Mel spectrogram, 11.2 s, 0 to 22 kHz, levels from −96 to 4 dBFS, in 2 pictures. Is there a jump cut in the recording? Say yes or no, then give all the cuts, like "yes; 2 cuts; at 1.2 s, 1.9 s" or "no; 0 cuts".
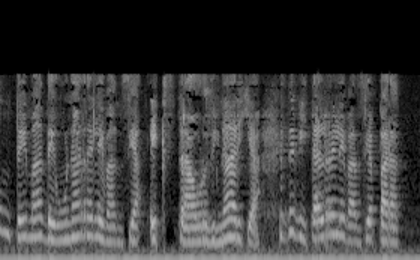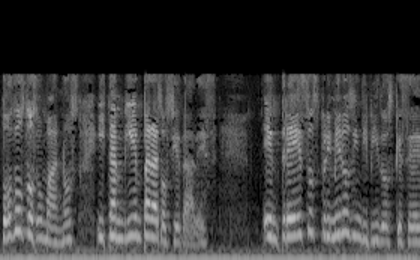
yes; 3 cuts; at 3.7 s, 6.1 s, 7.7 s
